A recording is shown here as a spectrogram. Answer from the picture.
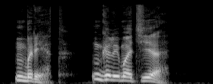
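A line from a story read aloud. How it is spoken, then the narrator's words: Stern yet cheerful. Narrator (Russian): Сурово и весело сказал Князев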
